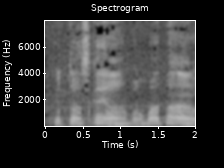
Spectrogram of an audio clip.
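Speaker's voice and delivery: high, doting pet talk; cooing at a pet. Real, not acted. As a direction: gush over a cute pet in a lifted voice.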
